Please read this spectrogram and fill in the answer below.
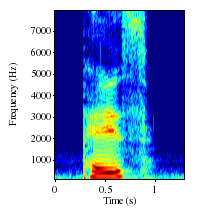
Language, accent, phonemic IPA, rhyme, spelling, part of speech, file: English, US, /peɪz/, -eɪz, pays, verb / noun, En-us-pays.ogg
- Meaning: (verb) third-person singular simple present indicative of pay; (noun) plural of pay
